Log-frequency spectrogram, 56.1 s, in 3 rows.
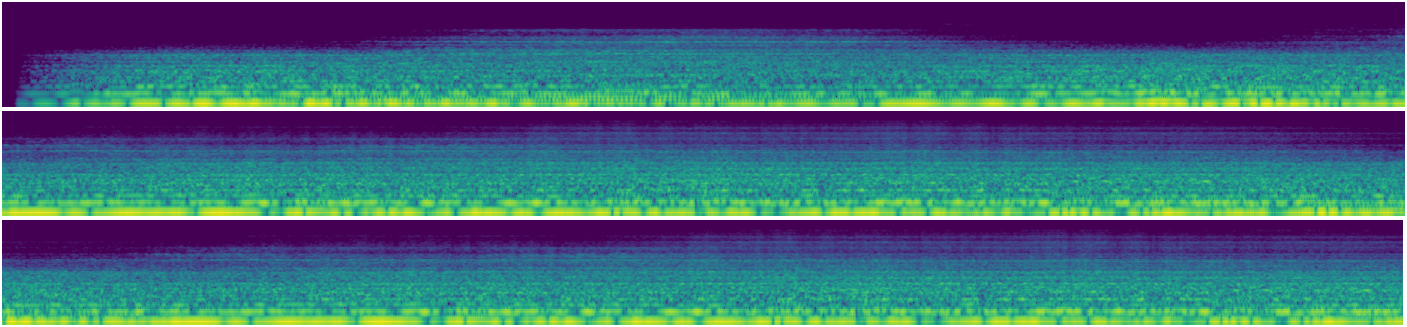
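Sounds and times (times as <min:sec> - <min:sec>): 
droning howl: 0:01.5 - 0:56.0.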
